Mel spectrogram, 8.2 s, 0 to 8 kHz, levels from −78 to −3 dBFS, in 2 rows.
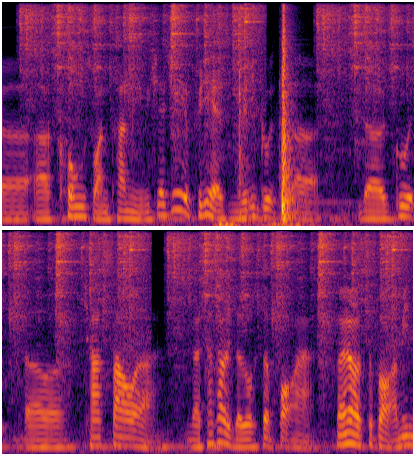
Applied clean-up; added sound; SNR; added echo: none; Microwave oven + Cutlery, silverware; 0 dB; none.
